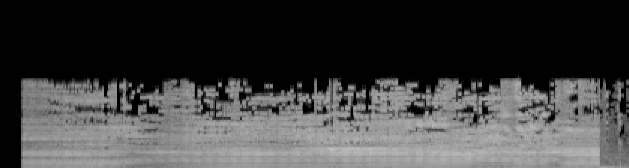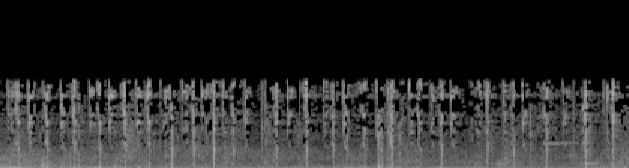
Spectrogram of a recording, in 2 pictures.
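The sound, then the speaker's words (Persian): A steady electric hair-clipper buzz runs for about five seconds, then gives way to rapid snipping of scissors cutting schoolchildren's hair in a barbershop in Kabul, with no one talking. “وای میگوید که قیچی موهای شاگردان مکاتب آنقدر عمیق صورت میگیرد که در بسیاری وقتها بدون پوشیدن کلاه چاره دیگری هم نمیداشته باشد.”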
